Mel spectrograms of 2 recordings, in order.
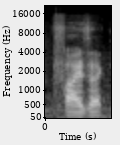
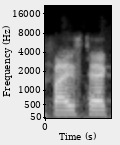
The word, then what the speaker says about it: FYSETC: I've been saying it Fizztech or Fiztech. Yeah, Fizek. Well, there's it's ETC. Jano? Yeah, FYSETC. etc. Yeah. Fiz, Yeah. etc. Is that how you say it? No, Eh, because much like this other person, I wish I remember who it was. I do a lot of Linux, so it's Fizzetzi.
